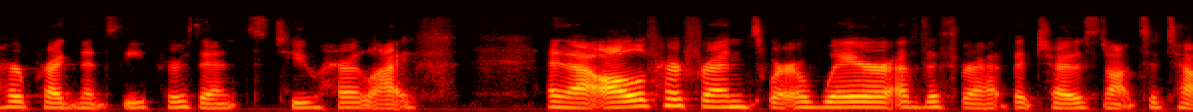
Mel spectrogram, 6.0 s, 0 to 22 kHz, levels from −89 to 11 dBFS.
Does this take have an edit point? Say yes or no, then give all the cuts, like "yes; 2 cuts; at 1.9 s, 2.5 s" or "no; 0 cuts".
no; 0 cuts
